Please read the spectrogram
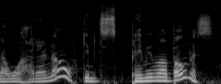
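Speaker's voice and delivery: low, soft offhand mumble; mock indifference. Mimicking people who just kinda said it, mock indifferent.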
